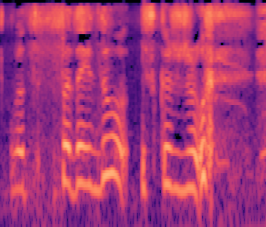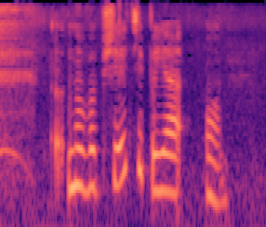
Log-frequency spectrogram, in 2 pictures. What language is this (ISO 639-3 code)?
rus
